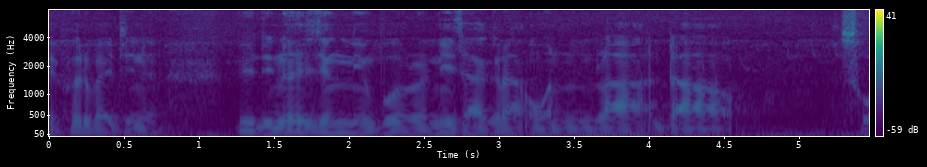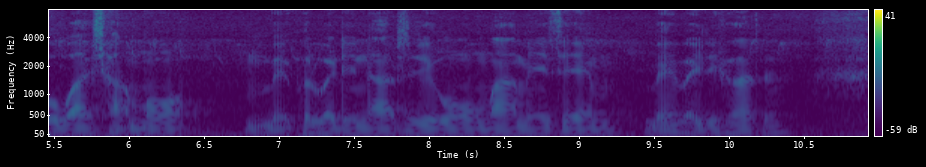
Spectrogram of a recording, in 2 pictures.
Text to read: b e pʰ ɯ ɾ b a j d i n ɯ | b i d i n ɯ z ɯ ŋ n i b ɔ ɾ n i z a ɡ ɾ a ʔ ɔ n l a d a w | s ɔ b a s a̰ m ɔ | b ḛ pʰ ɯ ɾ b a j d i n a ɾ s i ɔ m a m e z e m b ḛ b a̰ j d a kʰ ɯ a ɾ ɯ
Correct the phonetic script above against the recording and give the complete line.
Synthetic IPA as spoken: b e pʰ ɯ ɾ b a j d i n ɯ | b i d i n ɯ z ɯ ŋ n i b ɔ ɾ n i z a ɡ ɾ a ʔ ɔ n l a d a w | s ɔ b a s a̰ m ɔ | b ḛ pʰ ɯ ɾ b a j d i n a ɾ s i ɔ m a m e z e m b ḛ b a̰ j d i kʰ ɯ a ɾ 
